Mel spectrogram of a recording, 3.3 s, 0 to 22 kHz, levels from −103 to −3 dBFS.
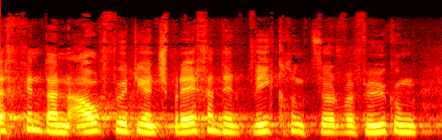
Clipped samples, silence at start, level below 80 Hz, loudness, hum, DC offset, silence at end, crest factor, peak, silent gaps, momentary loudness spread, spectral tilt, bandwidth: under 0.1%; 0 s; -68 dBFS; -23 LUFS; none; under 0.1%; 0 s; 18 dB; -6 dBFS; none; 7 LU; -6.5 dB/octave; 16 kHz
